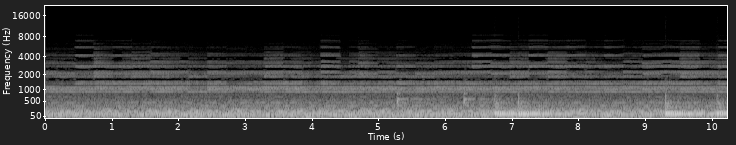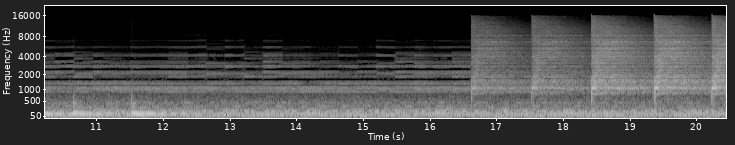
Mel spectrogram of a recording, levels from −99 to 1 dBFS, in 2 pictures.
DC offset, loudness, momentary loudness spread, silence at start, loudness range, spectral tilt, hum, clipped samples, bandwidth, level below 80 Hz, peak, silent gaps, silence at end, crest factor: under 0.1%; -31 LUFS; 9 LU; 0 s; 6 LU; -4.5 dB/octave; none; under 0.1%; 16 kHz; -40 dBFS; -12 dBFS; none; 0 s; 18 dB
